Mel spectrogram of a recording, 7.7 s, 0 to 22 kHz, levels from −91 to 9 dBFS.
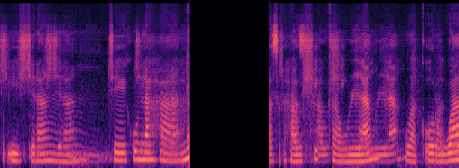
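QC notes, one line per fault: Throughout: echo with no canceller. Every phrase gets a second, quieter pass roughly 0.4 s later, sitting about 8 dB under the direct sound and coming across thinner. That's the far end playing the call on a loudspeaker, its microphone catching it, and nothing stripping it out, so the speech returns after the network round trip.
3.15 to 4.49 s: audio dropout to silence. The speech cuts off mid-flow and the signal goes to silence for about 1.34 s before picking up again just as abruptly. There's no room tone or noise floor in the gap, which is why it sounds like a hole rather than a pause. The likely cause is the input being lost for a moment, through a disconnect, a failed link or a stray mute, while recording carried on.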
